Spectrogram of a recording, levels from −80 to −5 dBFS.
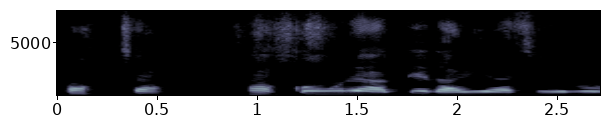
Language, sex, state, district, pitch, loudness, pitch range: Bengali, male, West Bengal, North 24 Parganas, 170 Hz, -40 LUFS, 150-230 Hz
